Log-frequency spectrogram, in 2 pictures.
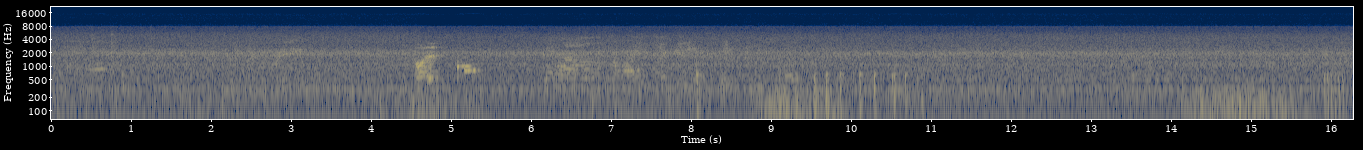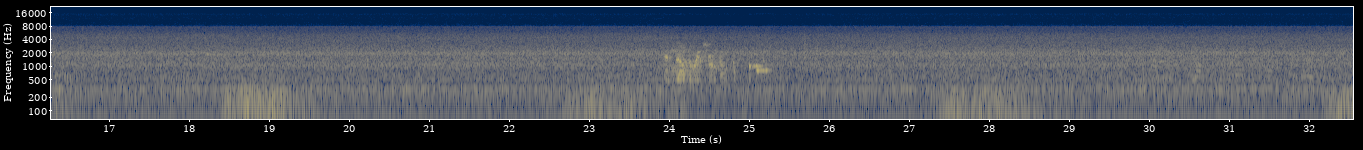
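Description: Steady electronic hum and hiss of a ship's ROV control-room audio feed, with a faint high whine. Brief, unintelligible voice chatter comes through twice, and a quick run of short pips sounds about ten seconds in.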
